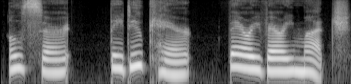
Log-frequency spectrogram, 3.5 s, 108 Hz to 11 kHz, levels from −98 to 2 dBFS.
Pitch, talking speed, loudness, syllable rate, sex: 230 Hz, 135 wpm, -17 LUFS, 4.0 syllables/s, female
